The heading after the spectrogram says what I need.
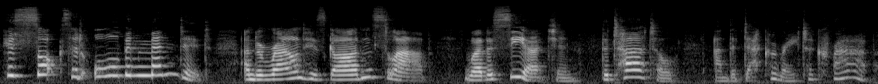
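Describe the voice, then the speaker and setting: A woman's voice: a little high, slow, poor audio. A woman storyteller reading a rhyming picture book aloud expressively for young children. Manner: animated, addresses young listeners.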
